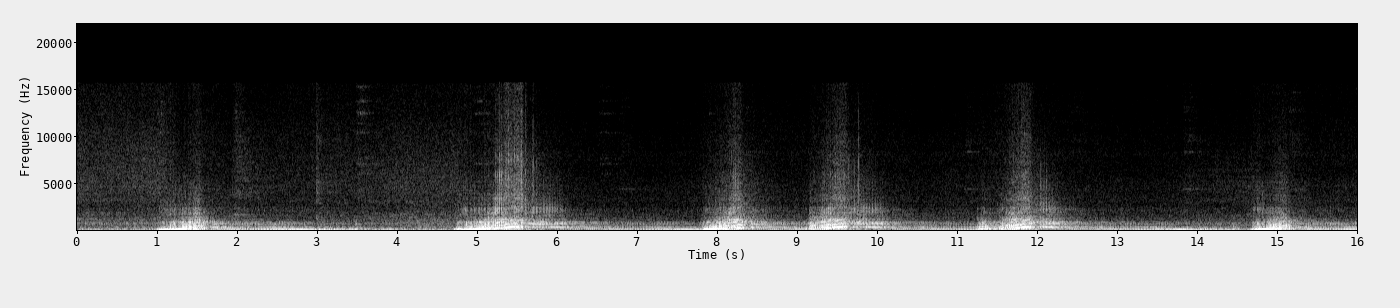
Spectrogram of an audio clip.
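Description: A sports car engine revs sharply again and again, roaring through its exhaust and echoing in a large room.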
